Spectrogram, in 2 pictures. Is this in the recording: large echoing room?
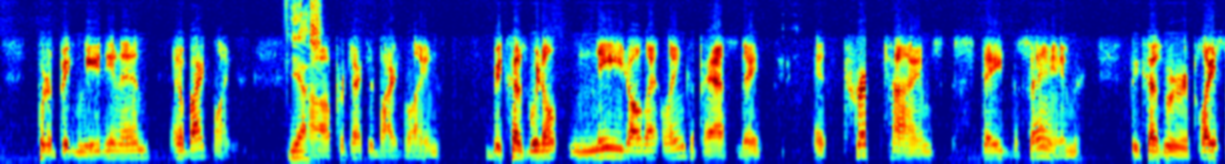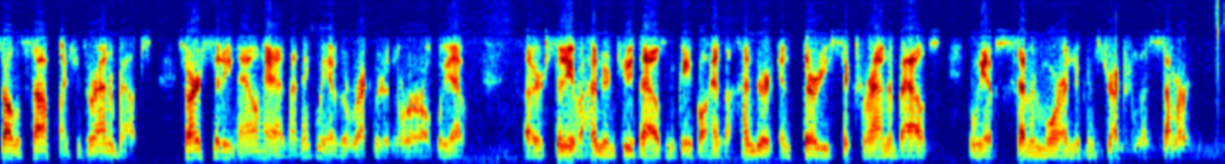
no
